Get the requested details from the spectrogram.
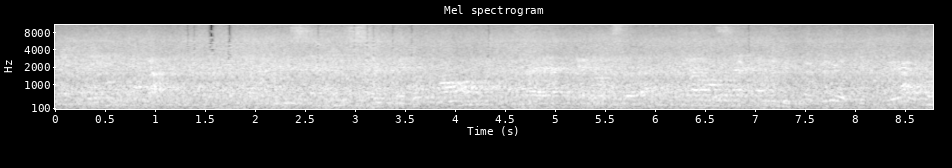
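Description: A rubber-tyred metro train rolls past a platform in an echoing underground station.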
